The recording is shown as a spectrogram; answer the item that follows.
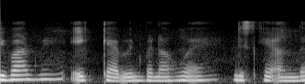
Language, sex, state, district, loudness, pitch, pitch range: Hindi, female, Haryana, Rohtak, -17 LUFS, 190 Hz, 180-210 Hz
